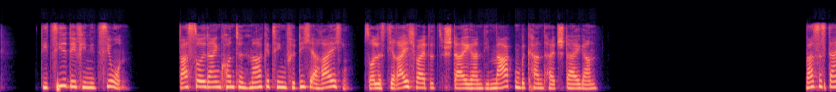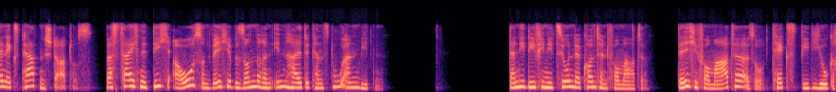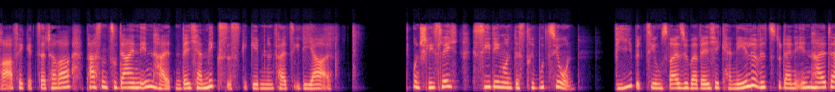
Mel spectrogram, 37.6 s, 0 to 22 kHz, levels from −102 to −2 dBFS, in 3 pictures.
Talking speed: 110 wpm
